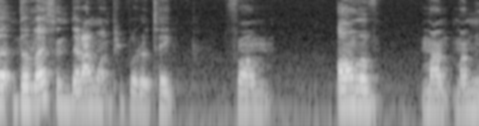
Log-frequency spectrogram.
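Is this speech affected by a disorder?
Yes: cerebral palsy; from birth, wheelchair user.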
